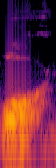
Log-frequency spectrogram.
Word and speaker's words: wore: Okay, wore. So, put up one finger. Everybody touch your nose and your lip. Pull them down. Oh, wore.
